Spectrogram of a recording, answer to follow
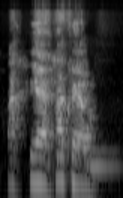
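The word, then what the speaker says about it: Aquael: However, I was playing around with a couple of hang-on back filters yesterday, and the Aquil, is that how you pronounce it? Yeah. Aquil.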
